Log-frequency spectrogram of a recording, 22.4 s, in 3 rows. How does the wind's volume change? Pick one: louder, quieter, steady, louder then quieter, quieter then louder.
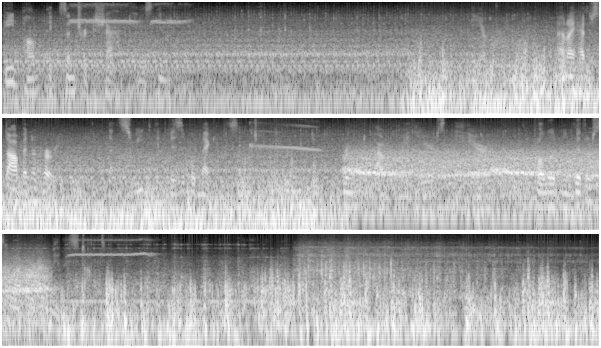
louder.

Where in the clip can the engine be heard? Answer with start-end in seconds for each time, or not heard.
0.0-22.3.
